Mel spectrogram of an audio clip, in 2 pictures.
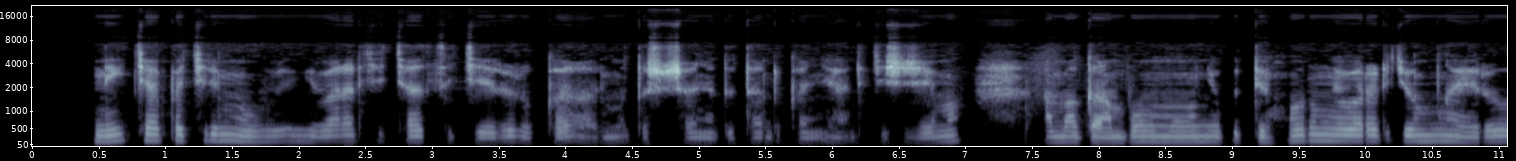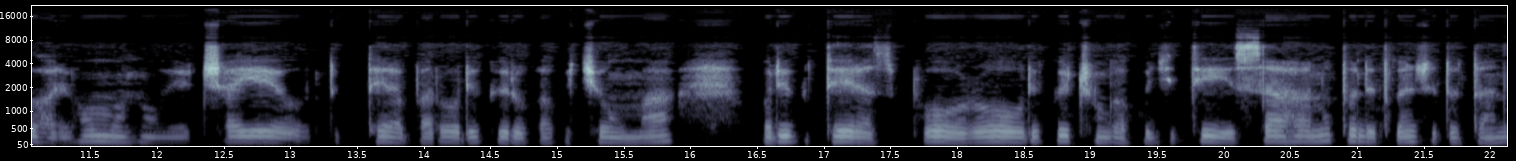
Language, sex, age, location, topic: Kinyarwanda, female, 25-35, Huye, health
